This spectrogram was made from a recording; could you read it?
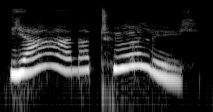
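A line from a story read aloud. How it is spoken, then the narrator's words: Joyful calling. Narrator (German): rief die Prinzessin froh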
